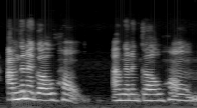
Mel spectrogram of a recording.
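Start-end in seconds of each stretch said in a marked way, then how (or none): none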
